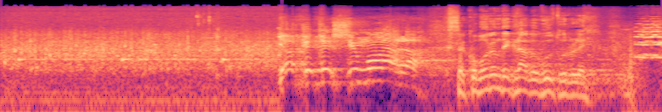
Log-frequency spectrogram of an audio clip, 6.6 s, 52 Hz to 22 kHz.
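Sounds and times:
mountain stream flowing over rocks: 0.0s - 3.3s
speech: 2.8s - 6.5s.

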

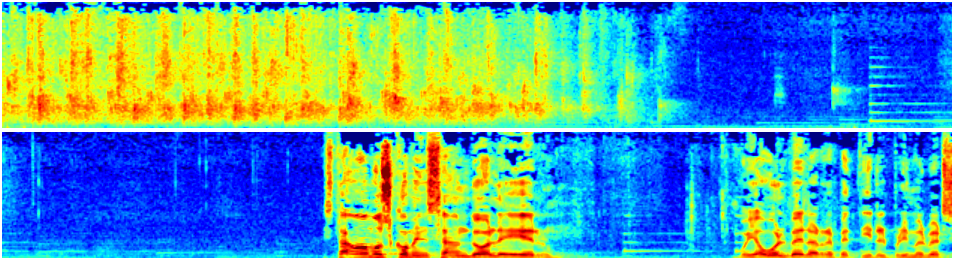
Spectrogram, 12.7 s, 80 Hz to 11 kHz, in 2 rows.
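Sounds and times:
audience applause at a church service: 0.0s - 4.6s
speech: 8.5s - 10.2s, 11.2s - 12.6s.

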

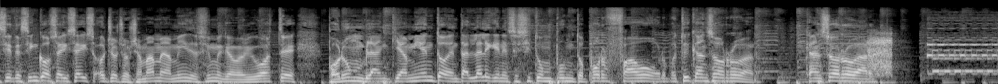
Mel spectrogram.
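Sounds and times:
speech: 0.0s - 9.0s
telephone ringing with bright electronic tones: 8.6s - 9.9s.

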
